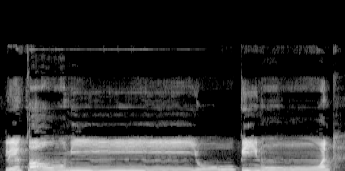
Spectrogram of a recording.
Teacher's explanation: Cara bacanya masuk ke ya, mi, seperti itu. Disertai dengung 2 ketuk karena idgham bi gunnah.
